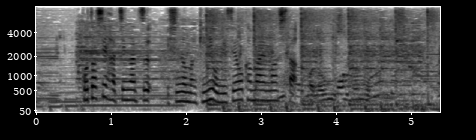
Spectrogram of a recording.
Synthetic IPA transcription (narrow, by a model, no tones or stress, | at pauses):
ko̞t̪o̞ɕiɦat͡ɕiɡat͡sɨ | iɕino̞makʲiɲ̟io̞mʲise̞o̞kamae̞maɕi̥t̪a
